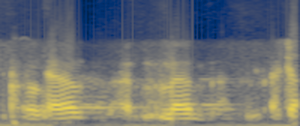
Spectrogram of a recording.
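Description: Speech only: a man talking in a studio discussion.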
